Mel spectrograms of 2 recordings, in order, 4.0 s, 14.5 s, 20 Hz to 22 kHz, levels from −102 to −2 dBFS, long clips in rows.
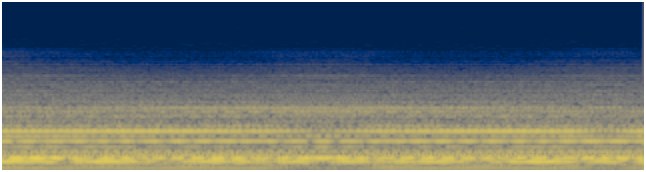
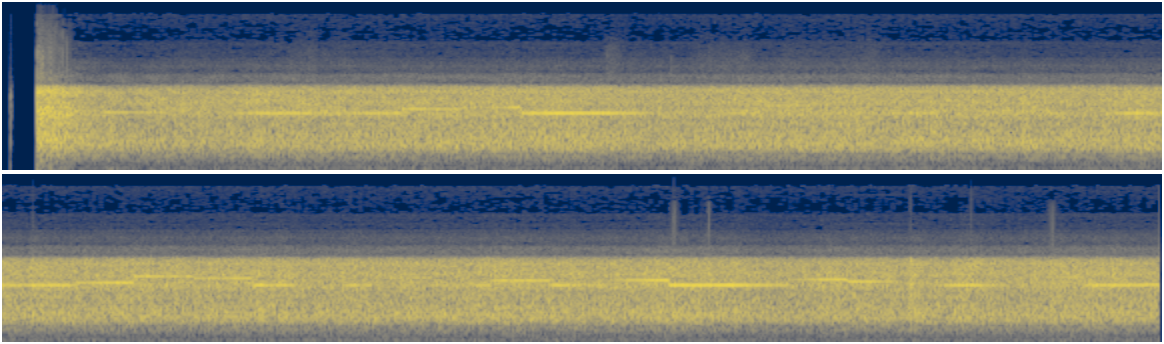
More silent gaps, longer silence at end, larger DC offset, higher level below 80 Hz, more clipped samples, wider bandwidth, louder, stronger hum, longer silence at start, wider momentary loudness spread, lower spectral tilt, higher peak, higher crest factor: neither; about the same, 0 s vs 0 s; neither; first, -38 dBFS vs -56 dBFS; neither; second, 3.9 kHz vs 11.5 kHz; second, -18 LUFS vs -12 LUFS; neither; second, 0 s vs 0.2 s; about the same, 2 LU vs 4 LU; first, -11 dB/octave vs -2 dB/octave; second, -6 dBFS vs 0 dBFS; about the same, 12 dB vs 14 dB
